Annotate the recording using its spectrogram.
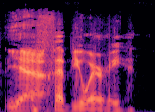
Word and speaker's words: February: There's an R after the B. How can you pronounce that? – It's easy. You don't. You just say February. – Yeah. February. Okay, just pretend there's no R.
